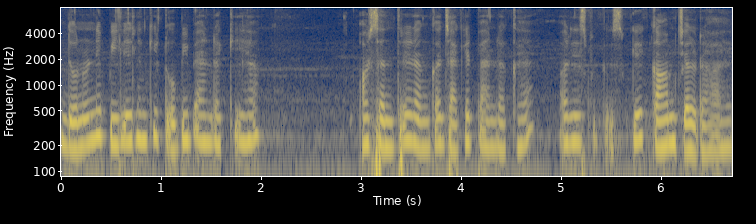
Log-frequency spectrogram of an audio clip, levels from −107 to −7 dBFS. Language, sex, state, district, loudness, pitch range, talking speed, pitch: Hindi, female, Uttar Pradesh, Jalaun, -29 LUFS, 190-225 Hz, 215 wpm, 210 Hz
